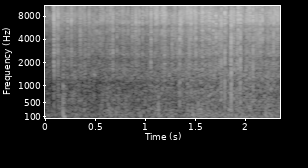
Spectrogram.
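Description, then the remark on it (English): A bonfire crackles steadily, a dense hiss of burning broken by sharp, irregular pops and snaps, fairly loud throughout with no voices. “Here we are at the bonfire.”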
